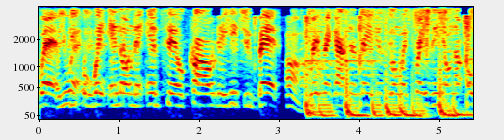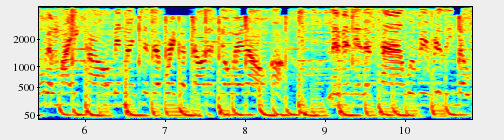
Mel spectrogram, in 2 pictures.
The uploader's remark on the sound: Conference Call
